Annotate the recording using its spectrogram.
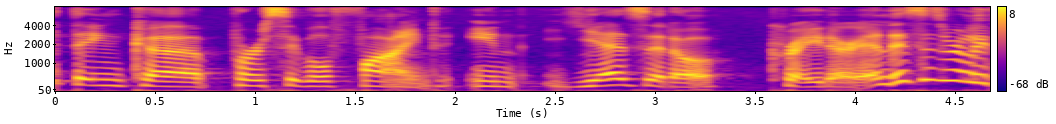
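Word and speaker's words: Jezero: crater wrongly it's actually yes it oh it comes the name comes from the name comes from a bosnian town right here in bosnia or sagovina so it's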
